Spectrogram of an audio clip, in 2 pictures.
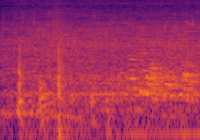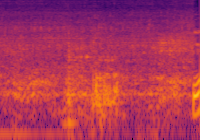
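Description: Water running steadily from a mixer tap into a kitchen sink bowl and draining down the plughole.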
